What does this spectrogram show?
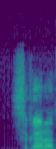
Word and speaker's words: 스가랴: 그런 거랑 똑같은 거예요 원래 이름의 발음은 히브리어 발음이 따로 있는데 이거를 아랍어로 바람을 했을 때 사가랴가 되는 거예요 원래 히브리어 발음은 뭐냐 바로 스가랴입니다 스가랴 다 들어보셨죠 우리 구약성경에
